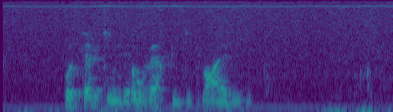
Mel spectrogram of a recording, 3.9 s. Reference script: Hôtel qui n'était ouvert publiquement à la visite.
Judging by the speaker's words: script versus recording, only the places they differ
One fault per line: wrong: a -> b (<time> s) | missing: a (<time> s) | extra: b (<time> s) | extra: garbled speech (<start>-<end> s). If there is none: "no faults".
no faults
